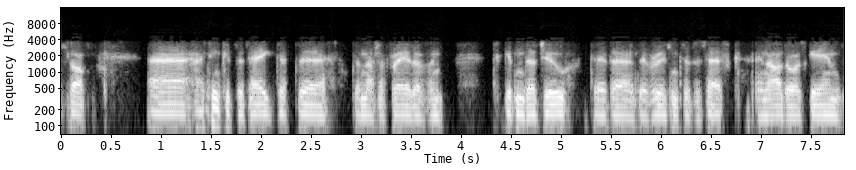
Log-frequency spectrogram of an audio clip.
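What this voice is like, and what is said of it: Faint remnants of Limerick accent. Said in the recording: “do I detect a Limerick accent there? ... You do indeed, yeah. The remnants of one.”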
